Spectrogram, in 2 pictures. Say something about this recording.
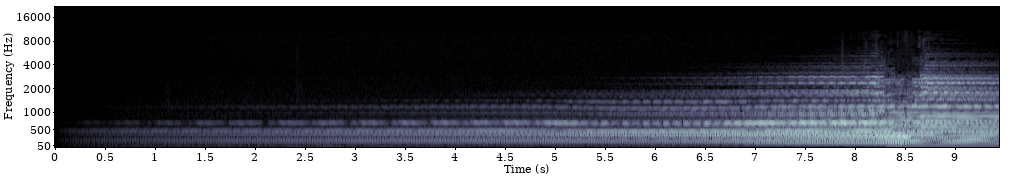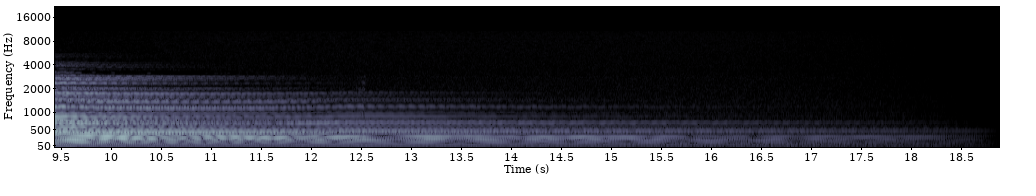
GUITAR REVERSE/NORMAL
I recorded this on my Yamamha Pocketrak directly off my Simmons drum amp using my Epiphone SG with a vibrato pedal and a little whammy bar. One track duplication for each effect. Thanks. :-)
CHORD, GUITAR, REVERSED, SOUND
